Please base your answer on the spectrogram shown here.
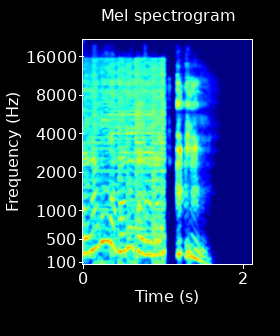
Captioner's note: clears throat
